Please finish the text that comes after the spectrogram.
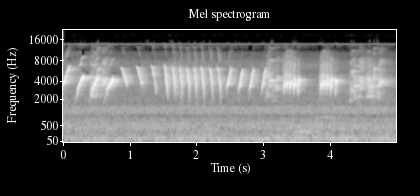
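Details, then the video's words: Fast rolling 'rol spid' song of a long-tailed shrike carrying imitated greja BR, greja restu, sogon and kenari parts: a dense run of quick descending chips, then trilled bursts and rapid chatter. "cendet rol spid"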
